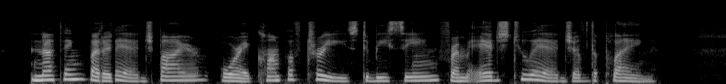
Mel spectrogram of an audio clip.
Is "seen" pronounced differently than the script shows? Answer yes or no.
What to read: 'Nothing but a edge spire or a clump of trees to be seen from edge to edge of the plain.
no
